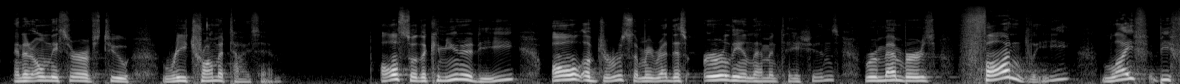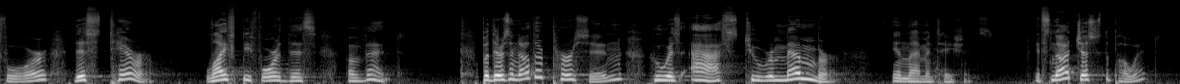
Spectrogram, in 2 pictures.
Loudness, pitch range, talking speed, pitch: -18 LUFS, 150-210 Hz, 115 wpm, 175 Hz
